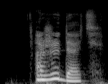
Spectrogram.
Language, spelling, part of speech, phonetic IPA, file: Russian, ожидать, verb, [ɐʐɨˈdatʲ], Ru-ожидать.ogg
- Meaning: to expect, to anticipate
